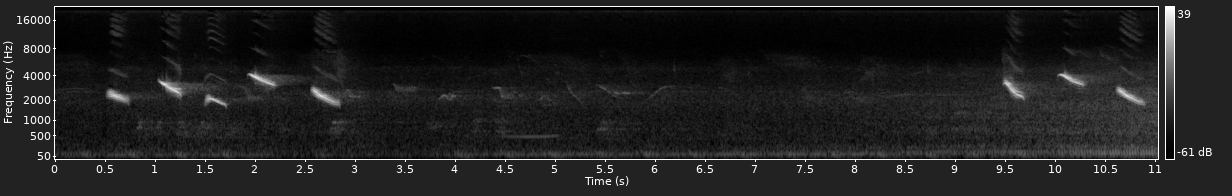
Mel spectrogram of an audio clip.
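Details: Wild green-winged saltator singing in nature: a phrase of five clear, slurred whistled notes, mostly falling, then a pause with faint low background noise, and three more loud descending whistles at the end.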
